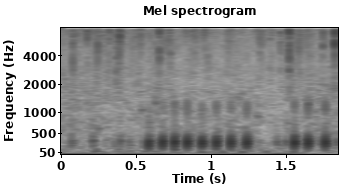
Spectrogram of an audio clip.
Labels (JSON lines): {"label": "biophony, pulse", "recorder": "SoundTrap 500"}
